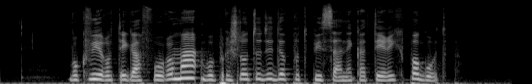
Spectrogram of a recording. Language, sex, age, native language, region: Slovenian, female, 18-29, Slovenian, Gorenjska region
